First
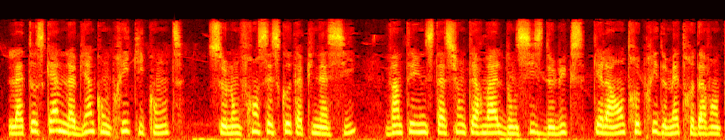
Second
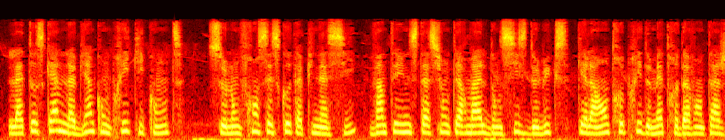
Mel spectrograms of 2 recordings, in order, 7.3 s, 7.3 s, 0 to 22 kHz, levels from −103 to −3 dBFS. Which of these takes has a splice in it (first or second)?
second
